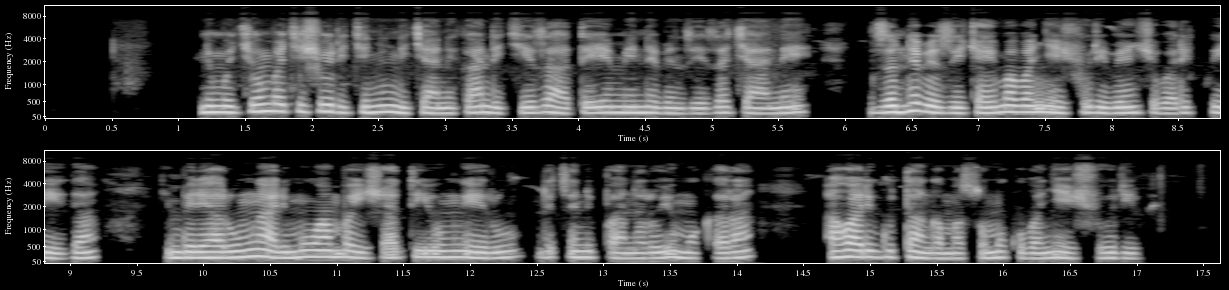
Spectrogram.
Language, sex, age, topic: Kinyarwanda, female, 25-35, education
